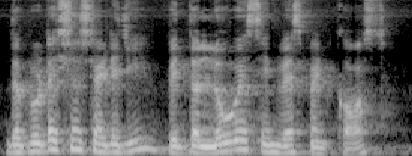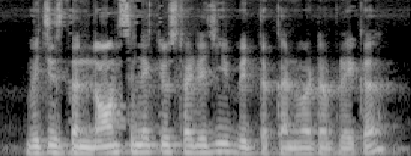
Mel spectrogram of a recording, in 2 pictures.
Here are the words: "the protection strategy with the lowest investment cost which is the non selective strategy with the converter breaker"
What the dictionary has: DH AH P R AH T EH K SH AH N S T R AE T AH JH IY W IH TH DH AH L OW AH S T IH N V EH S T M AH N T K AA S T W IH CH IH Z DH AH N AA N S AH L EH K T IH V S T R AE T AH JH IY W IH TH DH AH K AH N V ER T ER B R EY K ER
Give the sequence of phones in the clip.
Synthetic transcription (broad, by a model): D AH P R AH T EH K SH AH N S T R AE T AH JH IY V IH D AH L OW AH S T IH N V EH S T M AH N T K AA S T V IH CH IH Z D AH N AA N S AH L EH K T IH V S T R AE T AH JH IY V IH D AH K AH N V ER T ER B R EY K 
